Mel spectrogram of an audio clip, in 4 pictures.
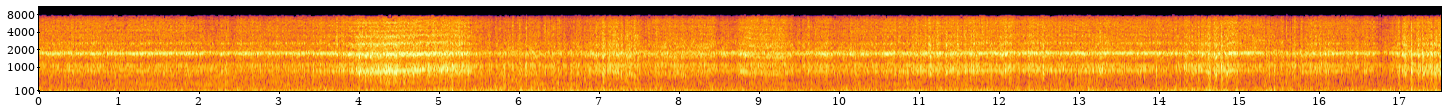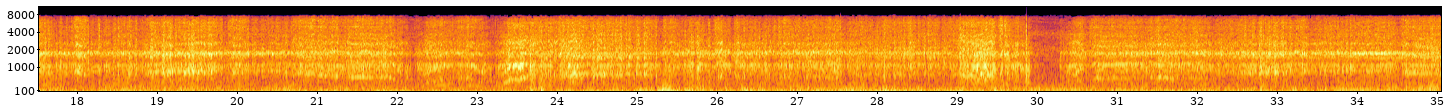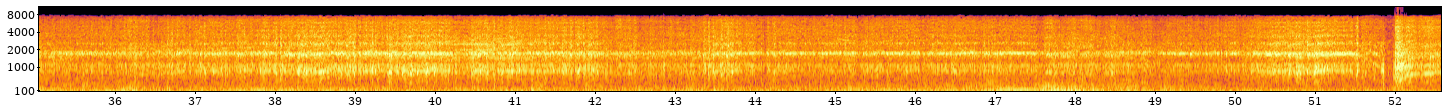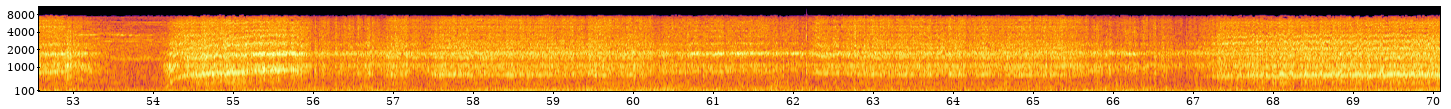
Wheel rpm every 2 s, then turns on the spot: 230, 230, 220, 210, 220, 230, 230, 230, 230, 220, 170, 130, 200, 190, 150, 150, 220, 230, 230, 230, 230, 220, 230, 230, 230, 190, 90, 180, 210, 210, 220, 220, 210, 180, 160.
none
